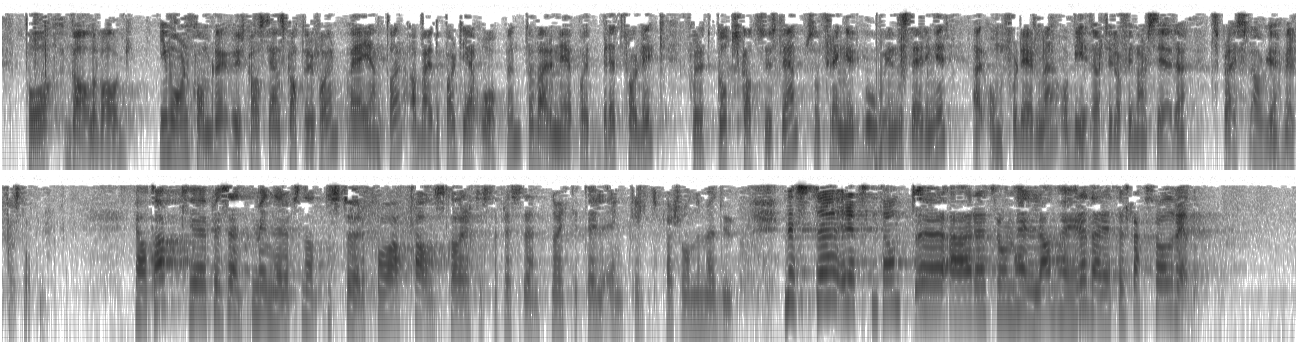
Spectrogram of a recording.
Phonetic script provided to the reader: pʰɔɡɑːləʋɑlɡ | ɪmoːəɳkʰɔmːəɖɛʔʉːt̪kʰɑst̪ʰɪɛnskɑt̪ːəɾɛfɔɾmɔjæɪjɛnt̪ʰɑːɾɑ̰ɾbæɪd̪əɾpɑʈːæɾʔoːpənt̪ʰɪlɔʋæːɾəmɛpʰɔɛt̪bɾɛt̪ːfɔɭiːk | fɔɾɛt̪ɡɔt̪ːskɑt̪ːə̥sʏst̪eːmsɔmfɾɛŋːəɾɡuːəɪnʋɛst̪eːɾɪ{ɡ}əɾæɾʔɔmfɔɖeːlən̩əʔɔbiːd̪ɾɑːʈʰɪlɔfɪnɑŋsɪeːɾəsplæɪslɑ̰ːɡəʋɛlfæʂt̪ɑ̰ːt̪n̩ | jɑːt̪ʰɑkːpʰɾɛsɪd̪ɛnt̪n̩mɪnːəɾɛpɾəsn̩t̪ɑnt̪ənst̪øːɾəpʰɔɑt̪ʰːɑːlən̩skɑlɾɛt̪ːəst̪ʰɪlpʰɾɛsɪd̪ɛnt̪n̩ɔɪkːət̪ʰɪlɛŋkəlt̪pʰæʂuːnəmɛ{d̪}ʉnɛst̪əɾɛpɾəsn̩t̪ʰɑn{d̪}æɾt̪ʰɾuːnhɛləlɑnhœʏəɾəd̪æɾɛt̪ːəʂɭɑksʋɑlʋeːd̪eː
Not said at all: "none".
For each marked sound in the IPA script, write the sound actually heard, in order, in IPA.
ŋ, d̪, t̪

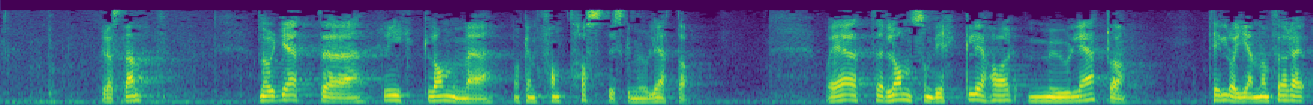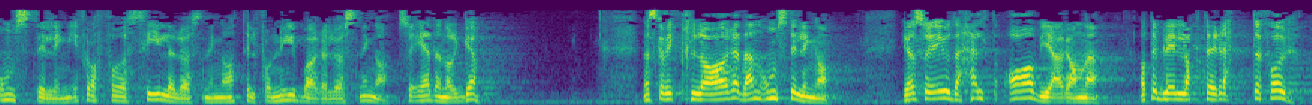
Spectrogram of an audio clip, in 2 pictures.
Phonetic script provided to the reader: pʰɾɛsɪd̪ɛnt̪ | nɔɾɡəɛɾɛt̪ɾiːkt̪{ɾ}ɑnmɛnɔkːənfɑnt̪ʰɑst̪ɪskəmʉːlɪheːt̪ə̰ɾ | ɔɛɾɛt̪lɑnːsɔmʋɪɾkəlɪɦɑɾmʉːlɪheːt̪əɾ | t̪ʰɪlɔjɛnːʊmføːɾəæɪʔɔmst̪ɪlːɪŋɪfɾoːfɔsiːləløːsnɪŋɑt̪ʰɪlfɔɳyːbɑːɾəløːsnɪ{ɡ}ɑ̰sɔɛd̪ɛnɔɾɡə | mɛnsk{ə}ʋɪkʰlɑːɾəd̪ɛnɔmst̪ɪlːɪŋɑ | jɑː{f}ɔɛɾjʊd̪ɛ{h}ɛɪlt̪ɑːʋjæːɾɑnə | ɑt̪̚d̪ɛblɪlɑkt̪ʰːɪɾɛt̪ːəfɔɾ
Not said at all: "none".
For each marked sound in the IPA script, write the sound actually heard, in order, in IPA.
l, ŋ, ɑ, s, h

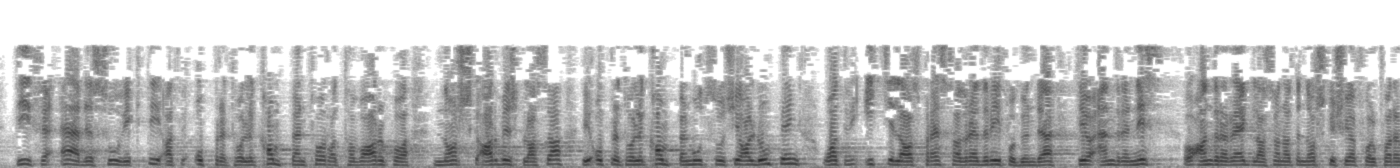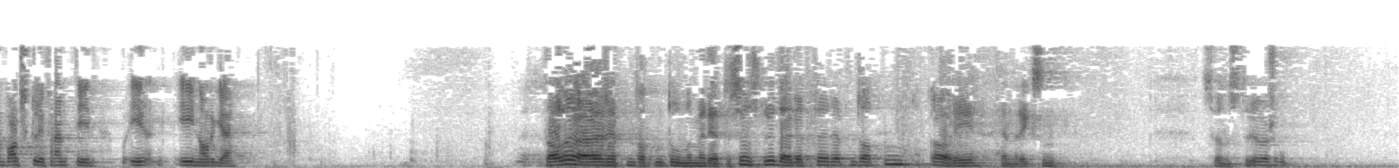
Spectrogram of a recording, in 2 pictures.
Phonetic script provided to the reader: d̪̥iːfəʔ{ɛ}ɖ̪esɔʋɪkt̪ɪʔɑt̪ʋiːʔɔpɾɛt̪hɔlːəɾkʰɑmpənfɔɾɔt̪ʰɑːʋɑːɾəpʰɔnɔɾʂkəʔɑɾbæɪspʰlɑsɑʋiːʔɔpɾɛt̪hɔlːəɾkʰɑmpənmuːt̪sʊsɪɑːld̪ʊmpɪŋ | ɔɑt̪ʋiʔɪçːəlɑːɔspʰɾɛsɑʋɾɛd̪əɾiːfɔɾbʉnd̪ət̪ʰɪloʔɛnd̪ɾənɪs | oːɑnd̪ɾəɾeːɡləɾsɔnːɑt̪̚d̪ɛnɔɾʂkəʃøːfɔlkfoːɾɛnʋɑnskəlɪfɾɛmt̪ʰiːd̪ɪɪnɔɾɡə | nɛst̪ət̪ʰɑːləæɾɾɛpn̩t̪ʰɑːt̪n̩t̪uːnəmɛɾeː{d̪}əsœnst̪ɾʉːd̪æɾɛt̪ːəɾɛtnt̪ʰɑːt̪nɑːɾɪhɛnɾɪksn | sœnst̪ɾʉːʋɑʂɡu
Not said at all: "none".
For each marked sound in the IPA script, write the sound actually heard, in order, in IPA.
æ, t̪

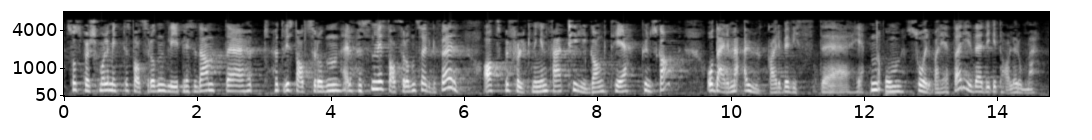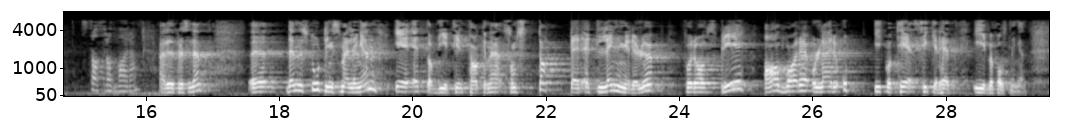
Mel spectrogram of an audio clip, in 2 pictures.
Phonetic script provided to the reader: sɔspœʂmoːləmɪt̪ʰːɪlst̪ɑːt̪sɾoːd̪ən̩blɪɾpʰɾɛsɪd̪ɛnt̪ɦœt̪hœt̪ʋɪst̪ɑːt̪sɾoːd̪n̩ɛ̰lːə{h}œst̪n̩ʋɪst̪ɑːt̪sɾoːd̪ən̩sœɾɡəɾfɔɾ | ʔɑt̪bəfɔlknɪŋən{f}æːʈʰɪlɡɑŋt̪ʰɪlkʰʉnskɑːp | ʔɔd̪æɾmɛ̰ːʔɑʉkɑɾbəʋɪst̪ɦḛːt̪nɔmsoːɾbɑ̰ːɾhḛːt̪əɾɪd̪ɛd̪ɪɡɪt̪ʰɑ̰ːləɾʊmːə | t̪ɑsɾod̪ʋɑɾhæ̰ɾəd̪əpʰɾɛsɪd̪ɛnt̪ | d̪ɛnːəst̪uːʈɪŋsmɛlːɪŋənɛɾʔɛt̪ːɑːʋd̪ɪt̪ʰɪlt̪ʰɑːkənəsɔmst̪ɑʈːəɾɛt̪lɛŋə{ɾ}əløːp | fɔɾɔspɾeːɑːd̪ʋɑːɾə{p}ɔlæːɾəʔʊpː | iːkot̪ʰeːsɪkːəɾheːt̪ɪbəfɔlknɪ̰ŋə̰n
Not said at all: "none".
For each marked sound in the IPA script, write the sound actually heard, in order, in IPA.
h, f, ɾ, ʔ

